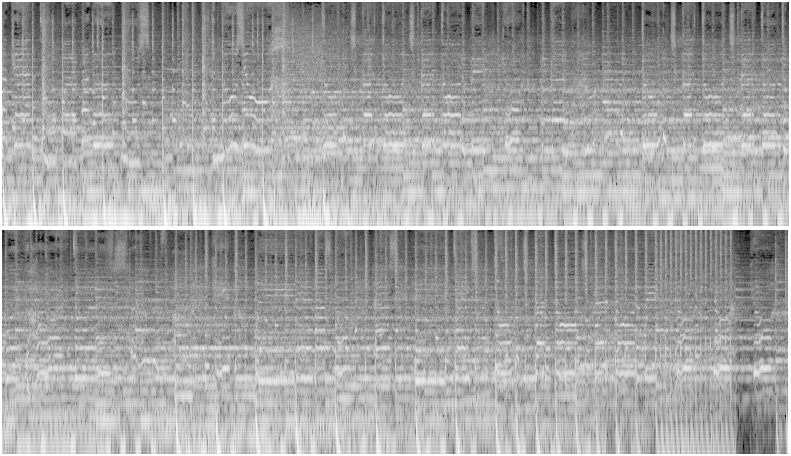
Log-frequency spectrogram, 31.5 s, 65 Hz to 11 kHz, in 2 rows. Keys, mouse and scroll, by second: 2.5 scroll up 1, 3.3 click, 4.7 scroll down 1, 5.7-6.6 scroll up 1, 6.6 click, 6.7 double click, 7.2-7.5 scroll down 1, 8.8-9.5 scroll down 1, 9.5-10.0 scroll up 1, 10.6-12.6 scroll down 1, 13.1 click, 16.7 ctrl+c, 16.9 ctrl+v, 17.9 click, 19.0 right click, 19.0 click, 22.6 scroll up 1, 23.1 click, 24.5-24.9 scroll up 1, 24.9 click, 25.8-27.0 scroll down 1, 27.7-28.1 scroll down 1, 28.7 click.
